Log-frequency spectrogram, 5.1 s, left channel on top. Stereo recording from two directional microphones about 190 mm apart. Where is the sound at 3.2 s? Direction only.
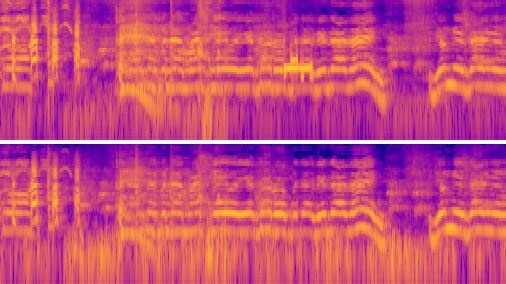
30° right (ahead or behind).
